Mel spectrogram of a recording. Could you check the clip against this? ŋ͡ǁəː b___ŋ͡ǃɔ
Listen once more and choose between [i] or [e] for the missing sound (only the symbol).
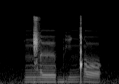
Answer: i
